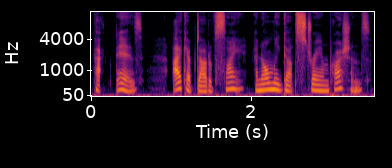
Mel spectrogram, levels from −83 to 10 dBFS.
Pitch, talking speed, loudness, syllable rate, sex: 195 Hz, 185 wpm, -21 LUFS, 4.9 syllables/s, female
